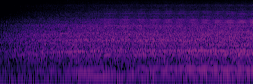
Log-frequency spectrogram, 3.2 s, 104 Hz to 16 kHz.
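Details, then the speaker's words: Ontel Handy Heater Turbo 800 ceramic wall-outlet heater, run about 12 hours a day: steady motor hum with a fine buzzing rattle that stops when the unit is squeezed; tightening the back screws didn't help, owner suspects the fan itself. "you put that vibration but if I squeeze it you hear the vibration goes [Music] away"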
